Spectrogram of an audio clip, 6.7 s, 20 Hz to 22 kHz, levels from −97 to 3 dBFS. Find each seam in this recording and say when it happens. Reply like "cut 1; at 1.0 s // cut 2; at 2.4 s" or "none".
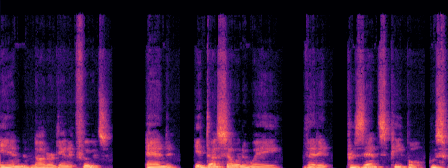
cut 1; at 5.0 s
